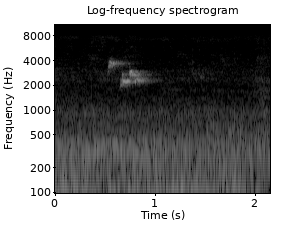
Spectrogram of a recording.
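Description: A bird chirping faintly in the background: two short high chirps about half a second in, over a low steady hum.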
